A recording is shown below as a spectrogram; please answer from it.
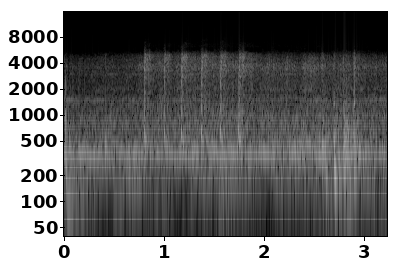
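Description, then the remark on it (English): Quick, sharp raps on the pay window of a paymaster and head timekeeper's office whose door is locked, about six in a steady rhythm, then a couple more after a short pause, over a constant hissy background with no one speaking. “You want to rap on the pay window?”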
